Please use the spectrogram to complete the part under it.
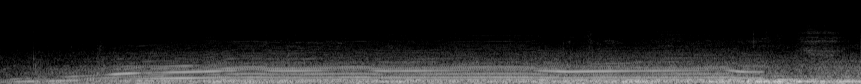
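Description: Lexus LC500h hybrid accelerating hard from a launch with traction control off, engine note climbing steadily in pitch through several gear-like steps, loud and continuous from inside the car, no talking.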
